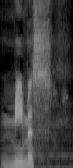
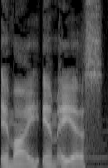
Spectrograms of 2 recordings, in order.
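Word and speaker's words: Mimas: out saturn has a moon named me miss I think that's how I think that's how you pronounce that it's mi mas and of course I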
